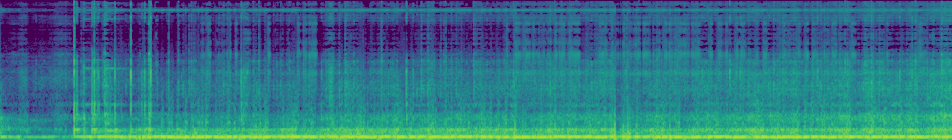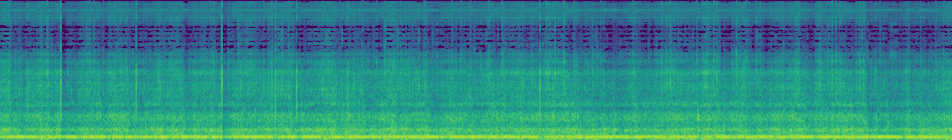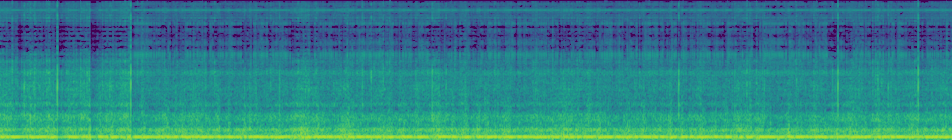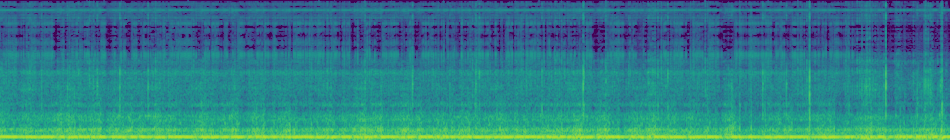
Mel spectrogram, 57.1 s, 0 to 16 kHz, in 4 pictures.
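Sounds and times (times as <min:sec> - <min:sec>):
wind and road rumble: 0:00.0 - 0:57.0.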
